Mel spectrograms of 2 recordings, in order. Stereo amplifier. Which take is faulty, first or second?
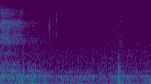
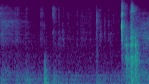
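first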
